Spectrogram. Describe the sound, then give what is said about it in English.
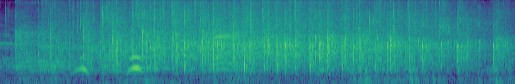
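An audience at Vibrant church claps steadily for several seconds, a dense, sustained patter of many hands at moderate loudness, with a brief voice rising over it near the start. “And when you come to Vibrant, I don't know if you've ever noticed, but sometimes we clap.”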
